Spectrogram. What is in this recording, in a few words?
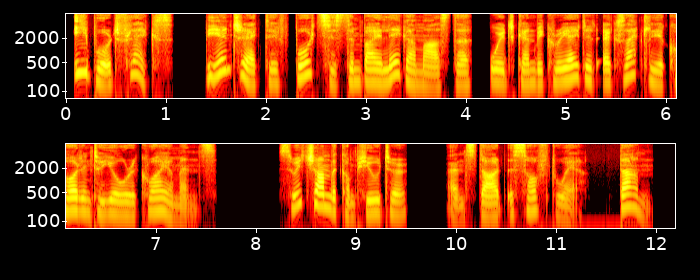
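female, English with german accent, narration; accent of germany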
